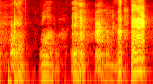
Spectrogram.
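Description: Small long-haired dog growling and whining in a quick series of short outbursts, worked up during a scuffle with another dog.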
